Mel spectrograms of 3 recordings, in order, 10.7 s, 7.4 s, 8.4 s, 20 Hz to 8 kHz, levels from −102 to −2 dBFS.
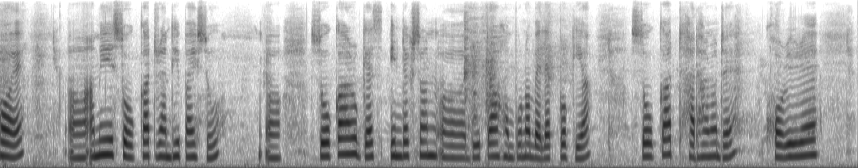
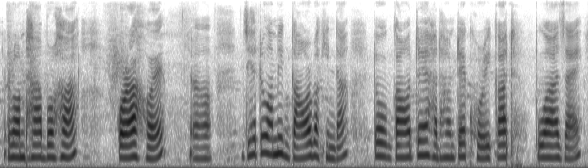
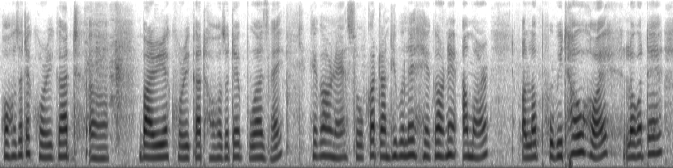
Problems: constant background noise, background conversations at intervals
